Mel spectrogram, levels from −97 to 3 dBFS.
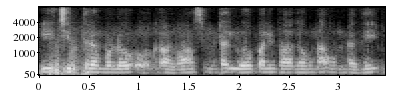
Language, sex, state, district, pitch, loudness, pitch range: Telugu, male, Telangana, Hyderabad, 150 Hz, -17 LUFS, 145-155 Hz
